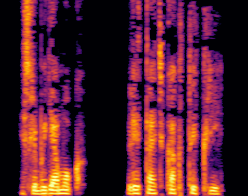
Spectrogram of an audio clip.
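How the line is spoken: Whispered. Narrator (Russian): прошептал

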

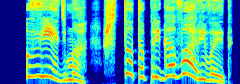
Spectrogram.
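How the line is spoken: Shrill female shriek. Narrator (Russian): взвизгнул женский голос, это была Крижана

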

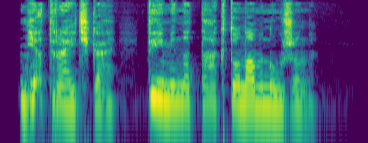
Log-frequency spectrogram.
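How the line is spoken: Hoarse laughing. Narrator (Russian): Хрипло смеется он

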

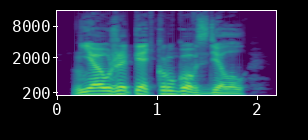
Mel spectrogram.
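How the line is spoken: Loud complaint. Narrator (Russian): громко пожаловался Дашкин

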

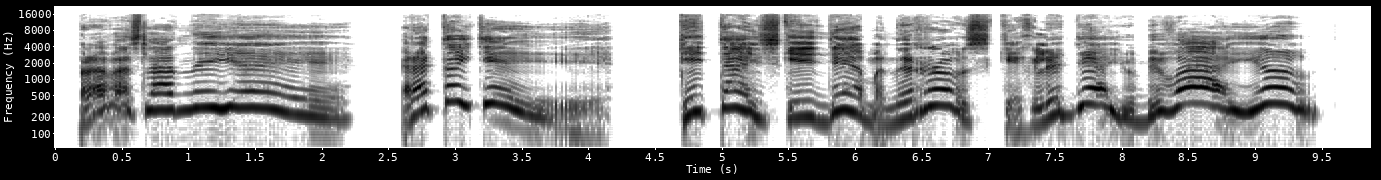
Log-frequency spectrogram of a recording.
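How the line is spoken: Sudden drawling, repulsive shout. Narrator (Russian): Васюха вдруг тягучим, необыкновенно противным голосом закричал

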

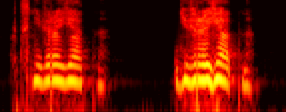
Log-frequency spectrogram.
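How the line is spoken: Trembling girlish whisper. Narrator (Russian): как маленькая девочка, шептала дрожащим голосом

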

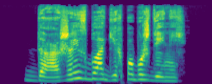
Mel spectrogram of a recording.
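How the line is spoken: Stern. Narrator (Russian): добавила я, строго

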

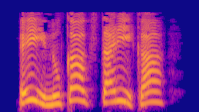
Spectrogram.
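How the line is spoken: Prolonged chaotic shouting. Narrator (Russian): Они долго беспорядочно орали

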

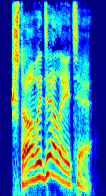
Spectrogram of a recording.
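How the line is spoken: Shout. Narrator (Russian): крикнул эсэсовец

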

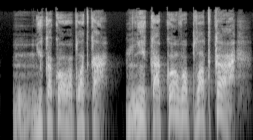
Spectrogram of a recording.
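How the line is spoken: Angry muttering, disabled man. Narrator (Russian): сердито забормотал инвалид

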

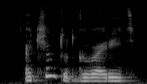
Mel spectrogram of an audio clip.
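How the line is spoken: Dry, curt. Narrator (Russian): сухо сказал Олег

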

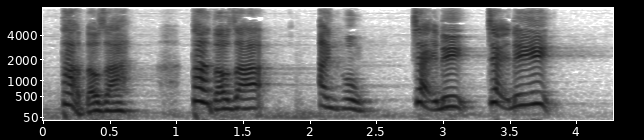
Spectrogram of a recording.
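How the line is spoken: Desperate scream. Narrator (Vietnamese): tiếng hét của Mai vang lên

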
